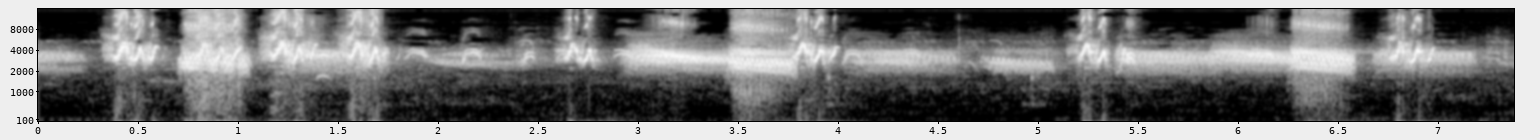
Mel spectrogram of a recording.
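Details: Nesting Osprey with a fish, Dunrovin Ranch, June 2018, just after 5 PM; bursts of strident, high cheeping, some long drawn squeals, others clipped and fast, with sharp clicks between.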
